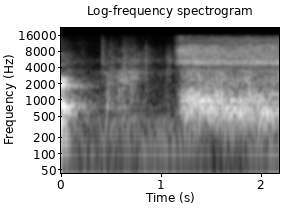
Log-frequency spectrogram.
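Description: Aerosol can of whipped cream spraying onto a bowl of cake: a steady hiss that starts about a second in.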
